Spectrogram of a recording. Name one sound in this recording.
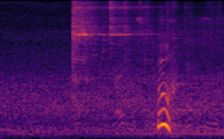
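A disc clanks into metal chains, which rattle briefly.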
